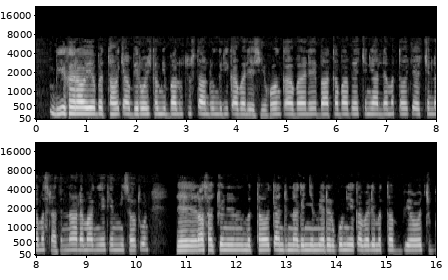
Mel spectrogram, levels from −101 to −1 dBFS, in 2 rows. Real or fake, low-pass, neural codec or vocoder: real; 7.2 kHz; none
